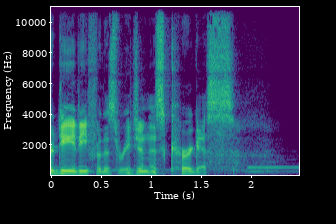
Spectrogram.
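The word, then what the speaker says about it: Kurgess: feldrin major deity of this region is shellin it's spelled s h e l y n minor deity for this region is kyrgys spelled k-u-r-g-e-s-s Pacific region specifically is known as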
